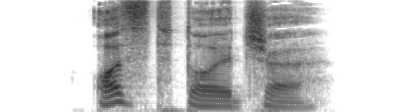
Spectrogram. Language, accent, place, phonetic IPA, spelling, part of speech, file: German, Germany, Berlin, [ˈɔstˌdɔɪ̯tʃə], ostdeutsche, adjective, De-ostdeutsche.ogg
- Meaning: inflection of ostdeutsch: 1. strong/mixed nominative/accusative feminine singular 2. strong nominative/accusative plural 3. weak nominative all-gender singular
